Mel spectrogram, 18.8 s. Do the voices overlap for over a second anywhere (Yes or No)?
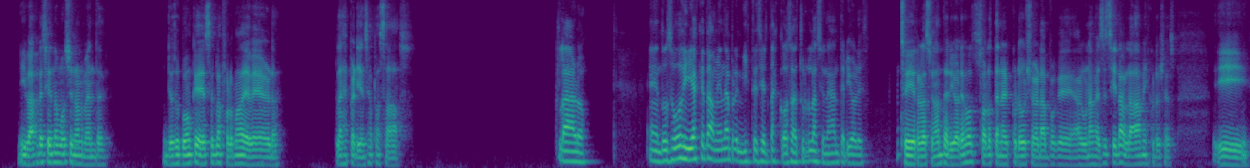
No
